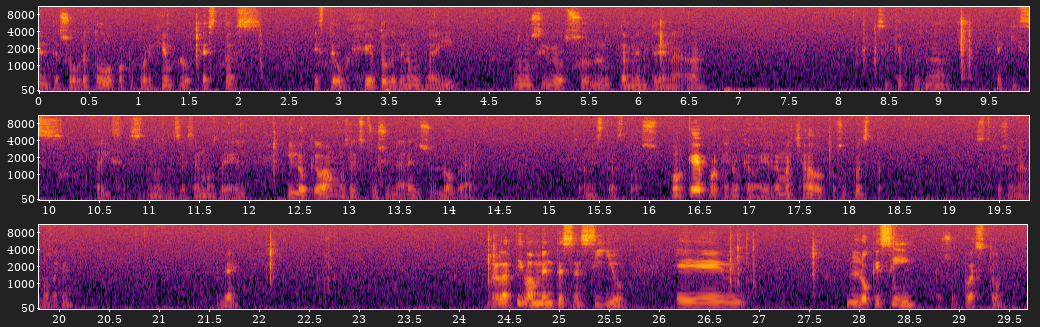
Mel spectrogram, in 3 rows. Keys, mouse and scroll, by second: 0.6 right click, 1.3 shift+right click, 3.4 click, 5.6 c, 5.9-7.8 drag, 7.7 Escape, 8.6 x, 9.5 click, 11.2 right click, 12.3 shift+right click, 12.9-15.9 shift+middle drag, 17.2 e, 20.2 click, 20.5-23.6 middle drag, 24.0 alt+Tab, 26.4 alt+Tab, 26.8 alt+scroll down 3, 27.1 shift+click, 29.4 click.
